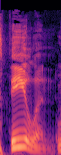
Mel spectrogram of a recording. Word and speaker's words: Thielen: Yeah, but I think Joe and I did the right thing there because that's how you say his name. It's Thielen.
